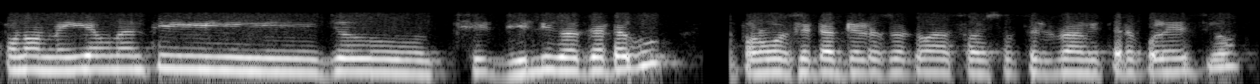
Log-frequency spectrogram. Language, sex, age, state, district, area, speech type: Odia, male, 30-45, Odisha, Jajpur, rural, conversation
